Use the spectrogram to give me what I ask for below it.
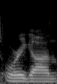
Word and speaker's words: Oregon: Supernova PowerPoint says Porygon and Oregon is especially frustrating rhyme because so many people mispronounce Oregon like it rhymes with Porygon, and it frustrates me to no end.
